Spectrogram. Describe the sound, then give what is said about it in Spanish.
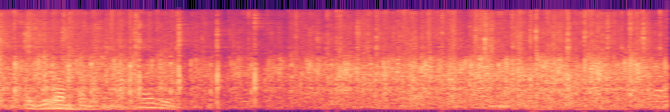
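An audience claps steadily for about five seconds, a dense, even wash of applause at a strong level, with a few voices briefly audible at the start, welcoming a player at an event. “Nada, vuelvo a repetir, darle la bienvenida, un fuerte aplauso por ti.”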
